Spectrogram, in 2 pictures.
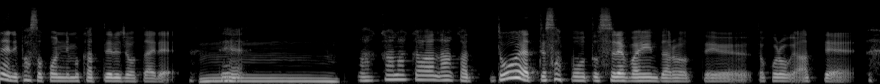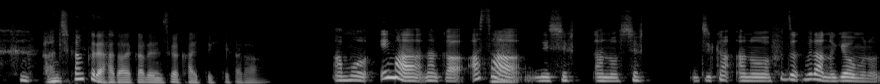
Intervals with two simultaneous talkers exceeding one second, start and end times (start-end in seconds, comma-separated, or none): none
